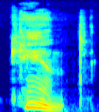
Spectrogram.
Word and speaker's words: can't: cannot teach however in fast speech many Americans reduce cannot - can't now listen to Pete use the short form of cannot can't no I can't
